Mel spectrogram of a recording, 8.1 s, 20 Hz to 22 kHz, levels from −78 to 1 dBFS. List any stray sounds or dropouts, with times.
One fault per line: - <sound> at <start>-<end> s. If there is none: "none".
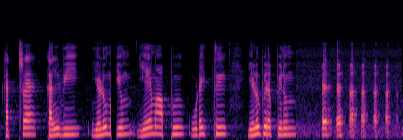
- dropout at 2.2-2.3 s
- laugh at 6.4-8.0 s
